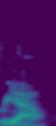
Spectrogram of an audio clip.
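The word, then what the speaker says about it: réal: Just so you know, yeah, it's pronounced Real. Real, okay. Yeah, that makes Yeah. sense. Yeah, in Disco Elysium, the money is called Real, and it's same pronunciation basically, I think.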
